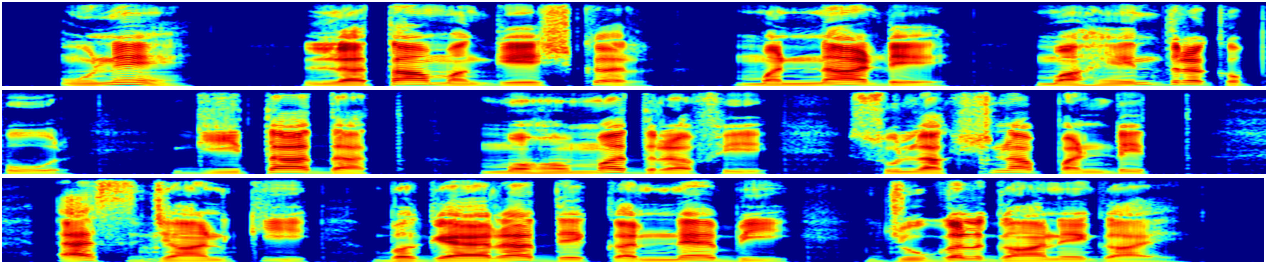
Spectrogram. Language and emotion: Dogri, neutral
